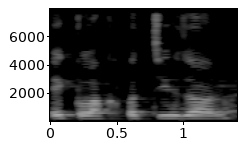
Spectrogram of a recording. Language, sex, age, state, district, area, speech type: Punjabi, female, 30-45, Punjab, Patiala, rural, spontaneous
